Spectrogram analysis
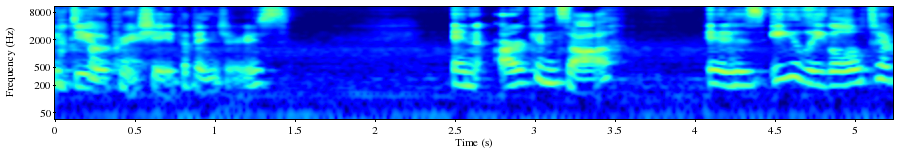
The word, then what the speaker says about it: Arkansas: In Arkansas, it is illegal to pronounce it Arkansas.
